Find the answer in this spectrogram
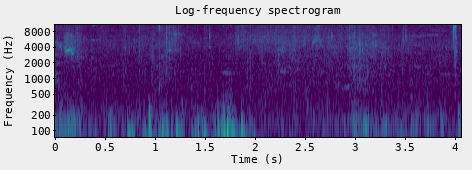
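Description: Faint, irregular low thumps and rustle from a handheld microphone being handled, mostly in the first two seconds.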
